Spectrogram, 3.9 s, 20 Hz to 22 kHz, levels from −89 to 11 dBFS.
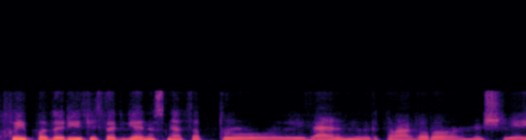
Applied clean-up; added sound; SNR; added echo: neural mask model DeepFilterNet 3.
